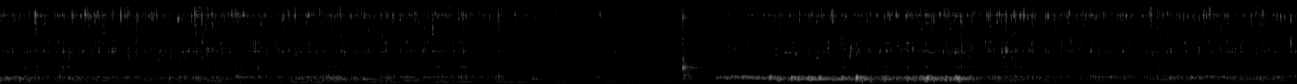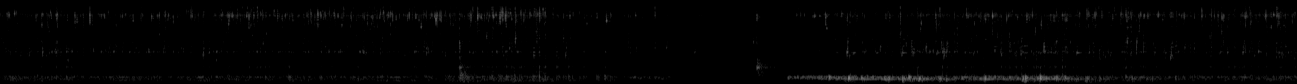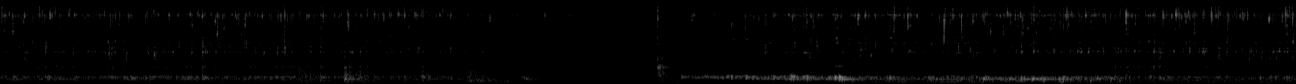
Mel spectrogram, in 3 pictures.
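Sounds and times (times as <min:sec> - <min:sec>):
urinal flushing water rushing: 0:07.2 - 0:10.3, 0:32.8 - 0:38.9.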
